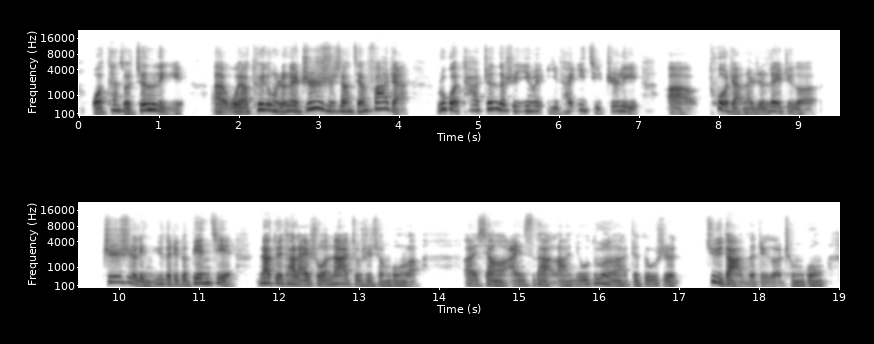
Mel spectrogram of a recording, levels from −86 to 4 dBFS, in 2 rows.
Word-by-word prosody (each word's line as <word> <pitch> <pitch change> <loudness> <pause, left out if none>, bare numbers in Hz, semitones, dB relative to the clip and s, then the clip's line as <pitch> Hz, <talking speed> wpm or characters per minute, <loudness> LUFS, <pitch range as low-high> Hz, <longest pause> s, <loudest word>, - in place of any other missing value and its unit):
我 150 - +6
探 220 +9 -4
索 140 - +1
真 235 - +5
理， - - -3 0.3
呃， 155 -2 +1
我 160 +1 +3
要 155 +1 +4
推 245 +9 +3
动 220 -5 +3
人 165 +2 +2
类 200 -3 +5
知 280 - +4
识 190 -6 -3
向 190 -1 +2
前 185 +3 +2
发 285 +5 +5
展。” - - +1 0.3
如 275 - +2
果 275 +1 +7
他 225 -6 -6
真 275 +6 +2
的 250 - +4
是 200 -3 -5
因 190 +1 -5
为 195 0 -4
以 155 -1 -8
他 170 +5 -4
一 230 +1 -8
己 280 +7 -9
之 190 -5 -4
力， 175 -7 -3 0.3
啊， - - 0 0.2
拓 - - +5
展 - - -1
了 140 -1 -5
人 145 +1 -4
类 185 -2 +4
这 175 -3 -8
个 140 - -6 0.5
知 235 -1 0
识 215 -3 -2
领 130 -4 -4
域 170 +1 -8
的 165 - +1
这 160 - -4
个 150 -1 -4
边 195 +5 +2
界， 195 +1 -1 0.2
那 195 0 +6
对 185 -3 +1
他 165 -2 +3
来 150 -1 +3
说 150 0 -2
那 165 0 +5
就 155 -2 -9
是 140 0 -8
成 130 -1 -9
功 130 -2 -6
了。 - - -8 0.5
呃， 150 -1 -3
像 140 -2 -1
爱 145 - 0
因 145 - -8
斯 145 +2 -13
坦 135 -5 -2
啊、 135 -1 -4
牛 150 +2 -8
顿 175 -1 -3
啊， 135 0 -6
这 140 -1 -7
都 150 +3 -8
是 135 -4 -5 0.3
巨 245 -5 -1
大 - - +5
的 - - -8
这 - - -9
个 - - -5
成 130 0 -10
功。 130 0 -6
165 Hz, 255 characters per minute, -23 LUFS, 145-210 Hz, 0.5 s, 果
